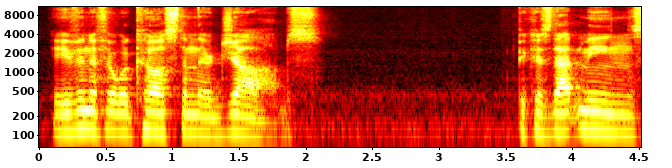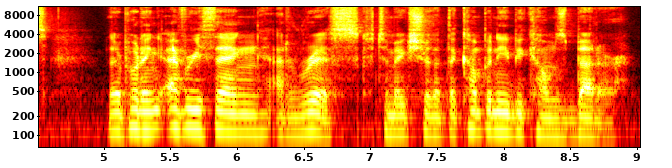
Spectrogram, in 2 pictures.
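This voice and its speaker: A man acts out a calm company boss with a fairly low voice. He talks in a measured, unhurried way, leaving pauses between phrases. It is an intimate ASMR roleplay, encouraging and lightly flirtatious in temper. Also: natural voice. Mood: earnest, reassuring. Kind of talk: ASMR roleplay, softly acted one-sided dialogue.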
